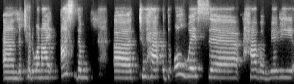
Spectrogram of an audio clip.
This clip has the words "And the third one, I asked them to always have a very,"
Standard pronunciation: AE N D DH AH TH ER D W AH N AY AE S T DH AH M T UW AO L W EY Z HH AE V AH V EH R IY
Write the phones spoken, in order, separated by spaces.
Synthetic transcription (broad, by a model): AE N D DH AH T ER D W AH N AY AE S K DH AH M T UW AO L W EY Z HH AE V AH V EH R IY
